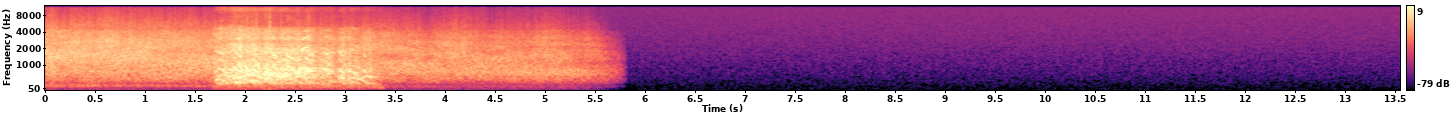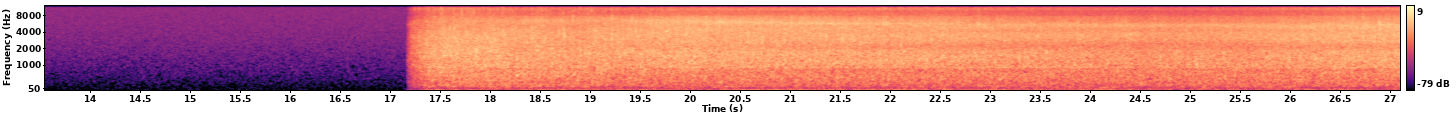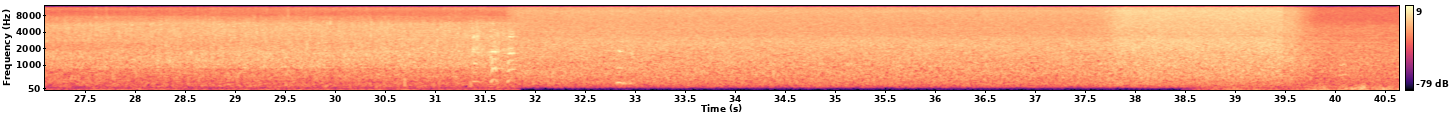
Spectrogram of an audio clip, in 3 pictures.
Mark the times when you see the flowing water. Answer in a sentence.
The flowing water can be heard from 17.2 to 40.6 s.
